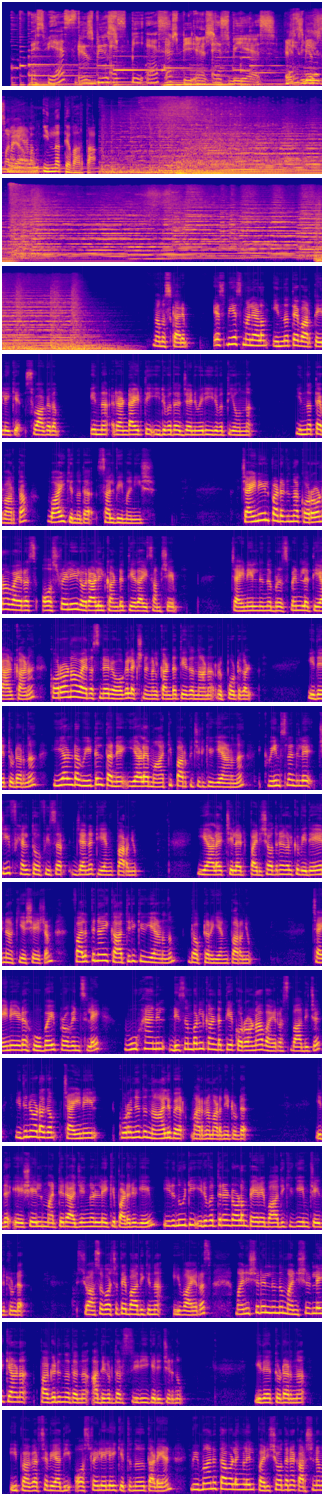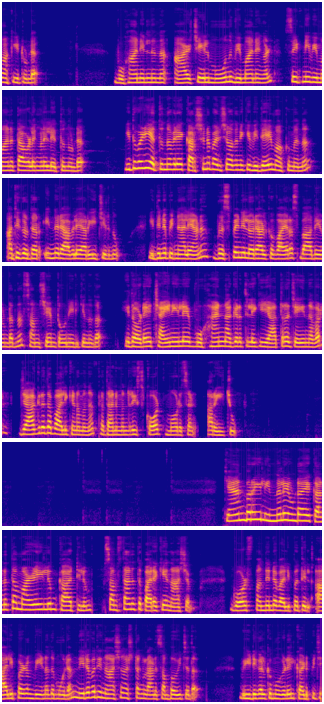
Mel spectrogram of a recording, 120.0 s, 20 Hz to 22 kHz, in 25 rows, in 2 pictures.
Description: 2020 ജനുവരി 21ലെ ഓസ്ട്രേലിയയിലെ ഏറ്റവും പ്രധാന വാര്‍ത്തകള്‍ കേള്‍ക്കാം...
news_jan21_1.mp3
